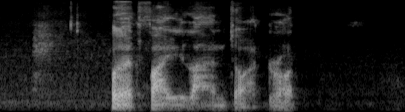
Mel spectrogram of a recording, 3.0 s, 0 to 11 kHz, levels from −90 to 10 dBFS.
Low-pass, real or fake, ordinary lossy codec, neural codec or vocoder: none; fake; none; vocoder, 22.05 kHz, 80 mel bands, HiFi-GAN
